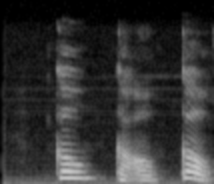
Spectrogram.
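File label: "Gou", Chinese syllable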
